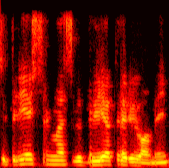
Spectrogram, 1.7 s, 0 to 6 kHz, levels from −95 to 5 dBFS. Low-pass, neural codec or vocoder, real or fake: 5.4 kHz; none; real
